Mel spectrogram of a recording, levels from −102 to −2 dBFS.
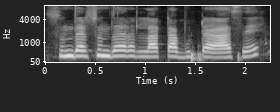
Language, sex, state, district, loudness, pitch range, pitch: Halbi, female, Chhattisgarh, Bastar, -25 LUFS, 230-260 Hz, 245 Hz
